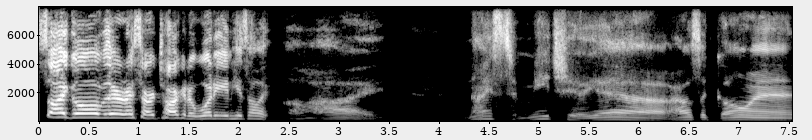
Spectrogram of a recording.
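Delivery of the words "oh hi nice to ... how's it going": put-on acted, hushed, drawn-out, very slow stoned drawl. Retelling meeting Woody at a gathering, imitating Woody sounding stoned. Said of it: "he was high as fuck".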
